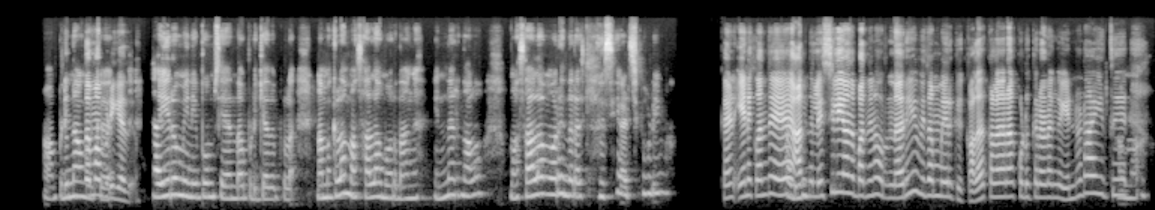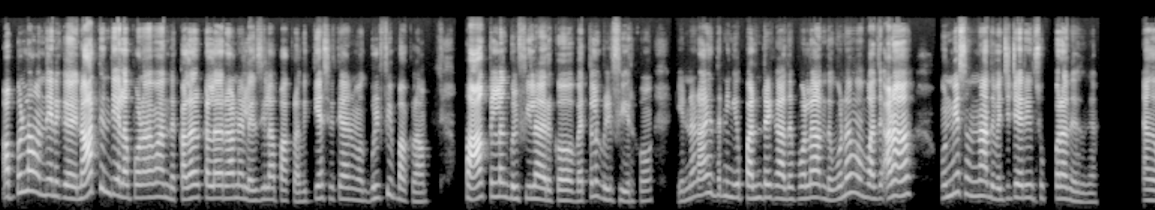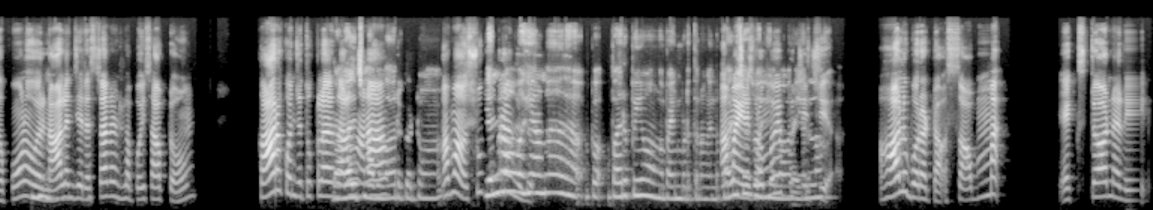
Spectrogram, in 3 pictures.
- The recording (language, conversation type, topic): Tamil, podcast, மொழி தெரியாமலே நீங்கள் எப்படி தொடர்பு கொண்டு வந்தீர்கள்?
- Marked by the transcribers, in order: laughing while speaking: "மசாலா மோர் இந்த லஸ் லசியா அடிச்சிக்க முடியுமா?"; in English: "பல்சஸ்"; surprised: "எனக்கு ரொம்பவே புடிச்சிச்சு! ஆலு பரோட்டா, செம்ம! எக்ஸ்ட்ரார்டினரி"; other noise; in English: "எக்ஸ்ட்ரார்டினரி"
